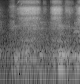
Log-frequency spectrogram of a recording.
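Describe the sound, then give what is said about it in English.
A voice imitates heavy breathing through the nose: two loud, hissy, airy pulses in a slow rhythm, each swelling and fading like a forceful sniffing exhale. “Just hear him breathing through his nose.”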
